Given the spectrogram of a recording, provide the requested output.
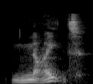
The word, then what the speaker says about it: knight: and knife knife okay in all of these words the letter K comes before the letter n and that means the letter K is silent so practice with me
